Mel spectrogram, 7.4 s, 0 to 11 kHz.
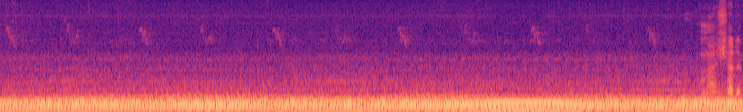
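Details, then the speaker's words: Mitsubishi Eclipse with 1995 Dodge Neon automatic ECU swapped in for ignition issues: first start, idle pitch rises and sags unevenly, battery light on; idle air control valve hunting erratically. "here's to see what happens with my plus nine layer control valve back end idols doing all kinds of crazy stuff"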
